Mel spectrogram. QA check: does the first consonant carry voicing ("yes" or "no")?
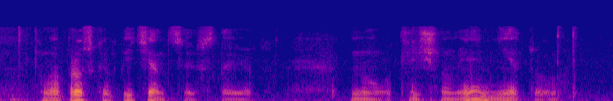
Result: yes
